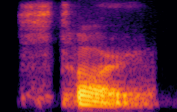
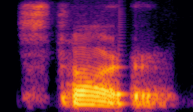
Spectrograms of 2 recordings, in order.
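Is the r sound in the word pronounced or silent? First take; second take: pronounced; pronounced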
